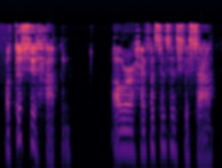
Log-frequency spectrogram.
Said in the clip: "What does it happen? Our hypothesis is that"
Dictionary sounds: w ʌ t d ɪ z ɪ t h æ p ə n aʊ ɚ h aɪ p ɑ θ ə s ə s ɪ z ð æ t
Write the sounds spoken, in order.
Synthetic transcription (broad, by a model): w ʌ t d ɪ s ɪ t h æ p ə n aʊ ɚ h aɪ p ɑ s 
